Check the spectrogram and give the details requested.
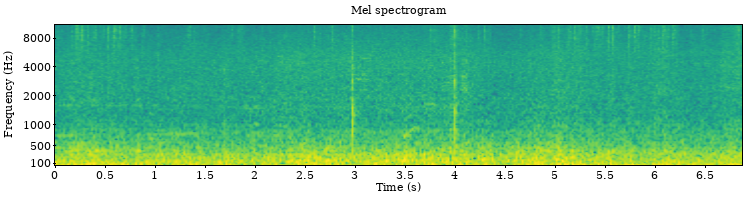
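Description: MRT Line 3 train running, heard from inside the passenger car: a steady low rumble of the car moving along the rails, with two short clicks about three and four seconds in.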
